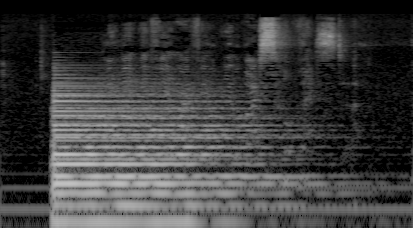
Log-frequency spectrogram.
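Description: A chord played once on a digital stage keyboard's piano sound, about half a second in, left to ring and fade away over a couple of seconds.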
